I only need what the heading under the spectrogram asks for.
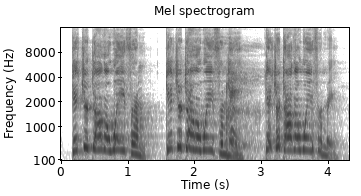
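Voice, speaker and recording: Shouting at a fairly quick pace, the speaker uses a squeaky put-on character voice at an extremely high pitch. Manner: yelling, angry, hostile.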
